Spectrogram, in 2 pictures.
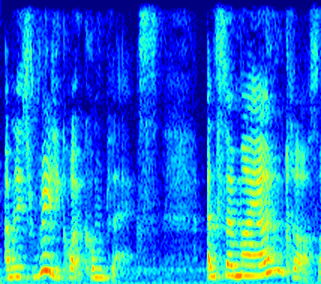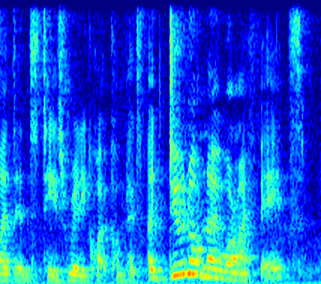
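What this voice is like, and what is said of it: Accent shifting between Cockney and middle-class. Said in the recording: “my accent bounces around ... my accent goes from quite sort of London Cockney to quite middle class within the space of a sentence”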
